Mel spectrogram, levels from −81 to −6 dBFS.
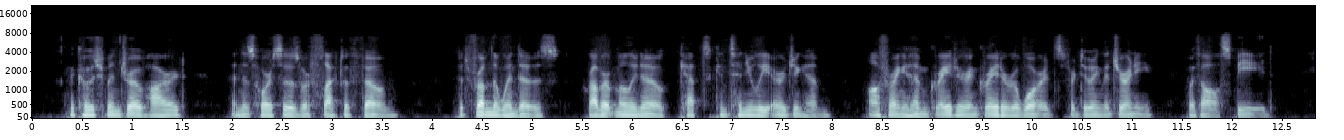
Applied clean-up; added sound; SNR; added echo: none; none; none; none.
